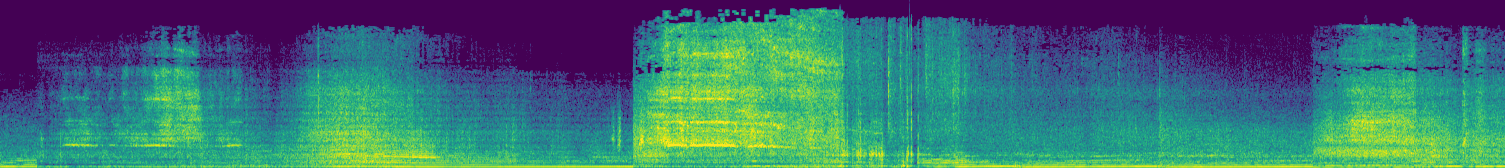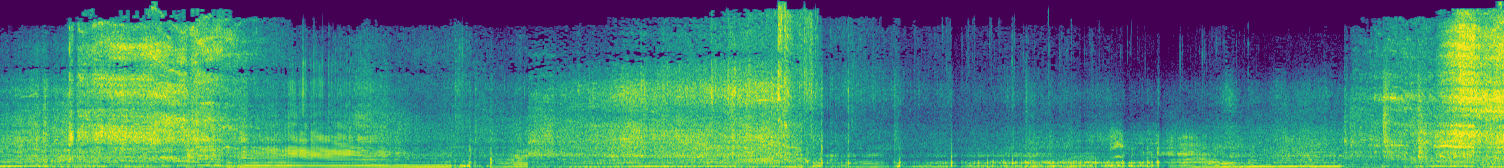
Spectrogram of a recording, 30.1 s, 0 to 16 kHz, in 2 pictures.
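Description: A Škoda Fabia R5 rally car's turbocharged 1.6-litre four-cylinder engine is revved hard through the gears at full stage pace. The pitch climbs in each gear and drops at every upshift, over several passes of the car.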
